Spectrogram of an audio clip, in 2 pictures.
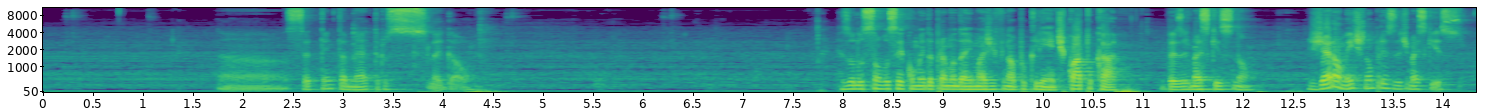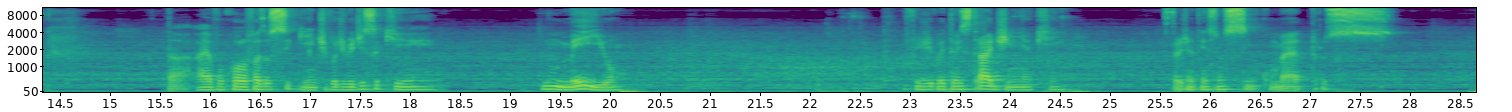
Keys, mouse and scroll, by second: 0.1-0.9 drag, 2.9 x, 3.6 KP_0, 4.2 z, 6.0-9.2 drag, 11.6 right click, 12.2 g, 16.2 middle drag, 16.5-17.0 scroll down 6, 17.0 right click, 17.4 Tab, 19.2 ctrl+r, 22.0 ctrl+r, 22.6 middle click, 23.1 ctrl+r, 24.1 g.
